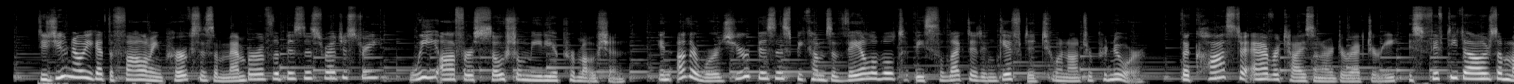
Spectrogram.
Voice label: Explainer Video

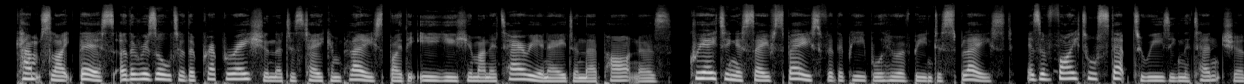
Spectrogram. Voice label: narration sample; mosul

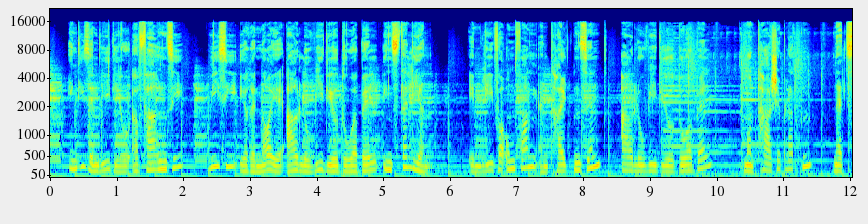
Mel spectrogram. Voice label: explainer Doorbell; ARLO

